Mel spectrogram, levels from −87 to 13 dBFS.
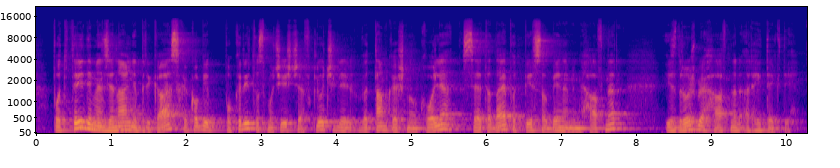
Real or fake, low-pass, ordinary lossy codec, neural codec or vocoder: real; 14.4 kHz; none; none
